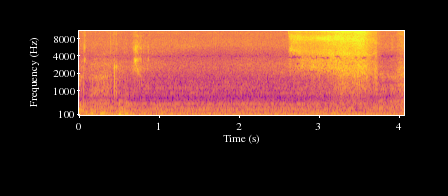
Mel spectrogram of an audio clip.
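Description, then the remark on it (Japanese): A fizzy drink can is cracked open for a toast with a sharp, bright hiss of escaping gas lasting about a second, over a faint hum with a faint click just before. “そうですよねちょっと乾杯をはいよしあ振るの大丈夫大丈夫でしょ”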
